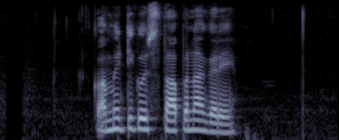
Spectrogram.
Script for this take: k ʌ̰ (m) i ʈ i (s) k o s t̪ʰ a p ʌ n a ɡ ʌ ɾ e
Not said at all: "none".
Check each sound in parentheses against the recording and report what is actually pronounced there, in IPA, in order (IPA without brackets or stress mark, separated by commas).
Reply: m, none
